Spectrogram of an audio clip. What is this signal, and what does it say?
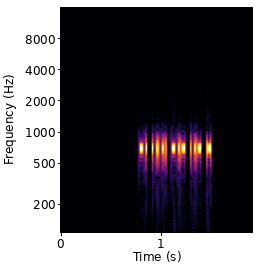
Morse code, heard as a keyed tone, about 69 wpm, 700 Hz. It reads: N5KUT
